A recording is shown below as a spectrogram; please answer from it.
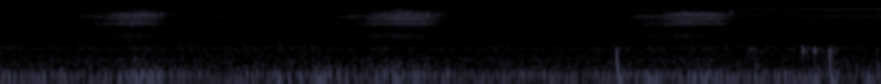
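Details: Sleeping dog snoring very loudly: three breathy, hissing snores spaced a second or two apart over a steady low rumble, with a couple of faint clicks near the end.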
